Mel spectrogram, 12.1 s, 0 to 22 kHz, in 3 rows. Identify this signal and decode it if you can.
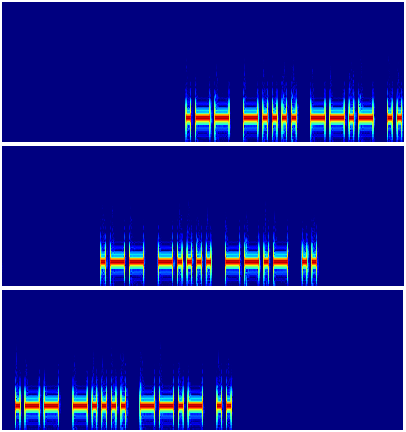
Morse code, heard as a keyed tone, about 25 wpm, 700 Hz. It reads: W6QI W6QI W6QI
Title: USA Call Signs - 4 Characters - Repeated 3x - 25wpm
